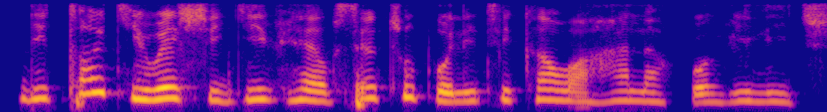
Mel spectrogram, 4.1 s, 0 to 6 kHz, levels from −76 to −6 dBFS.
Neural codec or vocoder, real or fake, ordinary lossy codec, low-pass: codec, 24 kHz, 3 kbps, HILCodec; fake; none; 5.4 kHz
